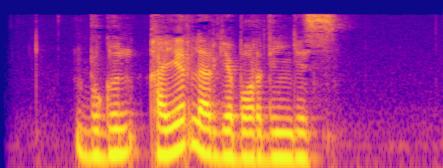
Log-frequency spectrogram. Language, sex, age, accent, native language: Uzbek, male, 30-39, Toshkent viloyati, Uzbek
